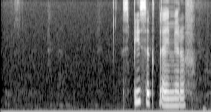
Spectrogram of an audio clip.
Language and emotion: Russian, neutral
